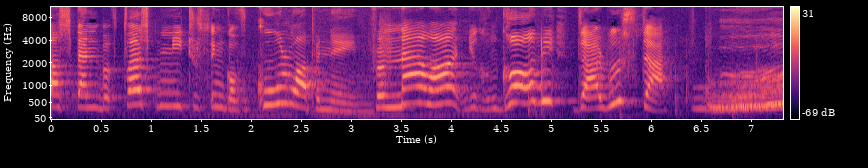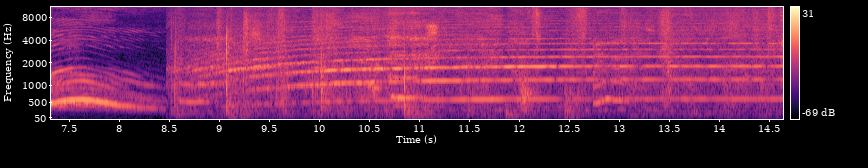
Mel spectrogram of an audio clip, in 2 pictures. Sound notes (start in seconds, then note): 8.4 siren wailing; 10.6 whimpering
